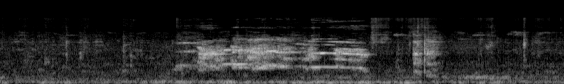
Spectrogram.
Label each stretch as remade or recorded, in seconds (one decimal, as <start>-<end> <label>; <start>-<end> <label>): 0.0-1.0 remade; 1.0-3.7 recorded; 3.7-5.6 remade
